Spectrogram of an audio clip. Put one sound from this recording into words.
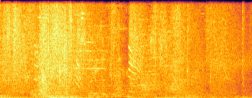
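Magical spell effects whoosh and crackle in a fast fight.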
